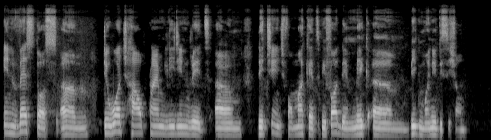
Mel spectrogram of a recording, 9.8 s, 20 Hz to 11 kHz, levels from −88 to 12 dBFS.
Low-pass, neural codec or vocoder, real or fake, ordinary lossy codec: 9.9 kHz; none; real; none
